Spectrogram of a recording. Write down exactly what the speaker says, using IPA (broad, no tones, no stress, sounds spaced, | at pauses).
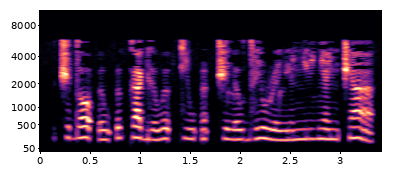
t͡ʃ ə d ɔ ʔ ɵ w ʔ ɵ k a ɡʲ ɔ w ɵ ʔ c i w ʔ ə̃ ʔ t͡ʃ i l ɵ w d͡z i w ɭ i l j ə̃ ɲ j i ʎ ã ɲ t͡ʃ ã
